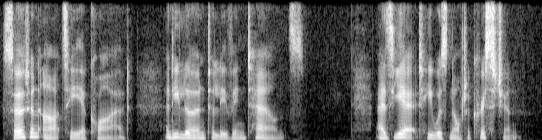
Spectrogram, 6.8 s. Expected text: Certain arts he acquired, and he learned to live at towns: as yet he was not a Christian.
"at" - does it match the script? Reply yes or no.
no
